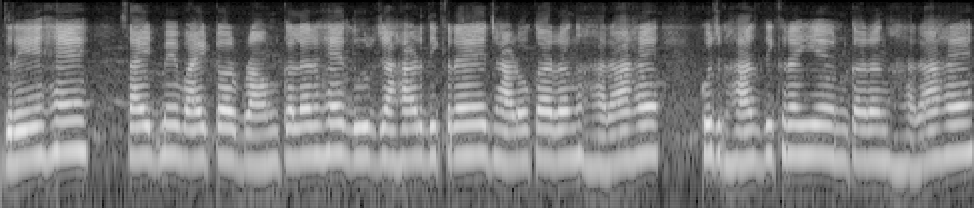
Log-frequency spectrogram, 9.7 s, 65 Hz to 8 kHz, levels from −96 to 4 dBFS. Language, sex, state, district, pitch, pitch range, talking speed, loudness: Hindi, female, Maharashtra, Mumbai Suburban, 210 Hz, 200-220 Hz, 170 wpm, -15 LUFS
